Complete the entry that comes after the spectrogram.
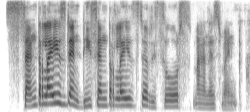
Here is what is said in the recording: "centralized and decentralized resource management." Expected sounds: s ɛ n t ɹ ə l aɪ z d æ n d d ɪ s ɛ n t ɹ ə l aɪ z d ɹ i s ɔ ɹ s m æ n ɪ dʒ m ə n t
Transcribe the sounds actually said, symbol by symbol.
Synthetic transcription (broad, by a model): s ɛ n t ɹ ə l aɪ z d æ n d d ɪ s ɛ n t ɹ ə l aɪ z d ɹ i s ɔ ɹ s m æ n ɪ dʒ m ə n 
